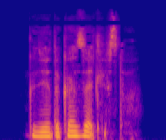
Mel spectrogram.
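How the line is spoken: Whispered question. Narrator (Russian): шепотом спросил Лео

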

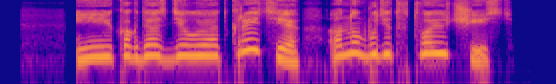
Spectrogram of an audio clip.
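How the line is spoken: Sighing addition. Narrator (Russian): вздохнув, добавил Томатин

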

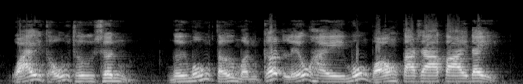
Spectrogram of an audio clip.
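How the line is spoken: Stern old man shouting. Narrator (Vietnamese): Lão nhân mặt đỏ tóc xám, người cầm đầu của 38 trại trại chủ, nghiêm giọng quát lớn

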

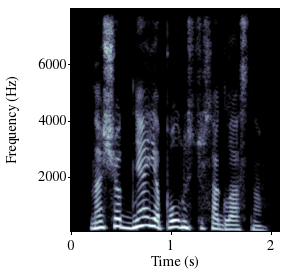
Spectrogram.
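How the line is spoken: Woman's amused snort. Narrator (Russian): хмыкнула женщина

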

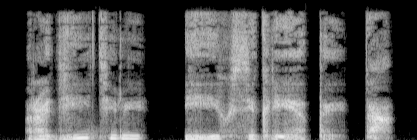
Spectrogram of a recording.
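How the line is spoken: Whisper. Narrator (Russian): прошептала

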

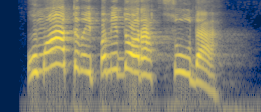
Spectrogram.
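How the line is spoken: Shouting. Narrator (Russian): закричала Люся

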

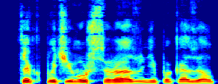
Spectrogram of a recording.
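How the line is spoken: Grumbling. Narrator (Russian): проворчал охотник

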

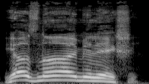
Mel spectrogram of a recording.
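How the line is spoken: Deep bass voice. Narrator (Russian): на ходу басил батюшка

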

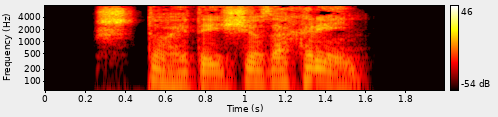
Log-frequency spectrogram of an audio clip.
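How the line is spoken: Hissing. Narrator (Russian): прошипел он

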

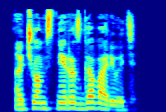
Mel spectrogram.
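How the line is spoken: Dismissive snort. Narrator (Russian): пренебрежительно фыркнул вождь

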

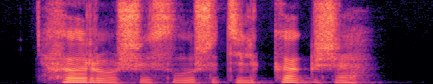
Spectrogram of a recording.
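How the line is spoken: Muttering. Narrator (Russian): Бормочет Ленни

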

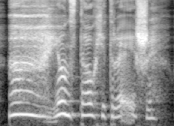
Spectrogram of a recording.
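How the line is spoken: Sighing. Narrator (Belarusian): уздыхнуў Мінас

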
